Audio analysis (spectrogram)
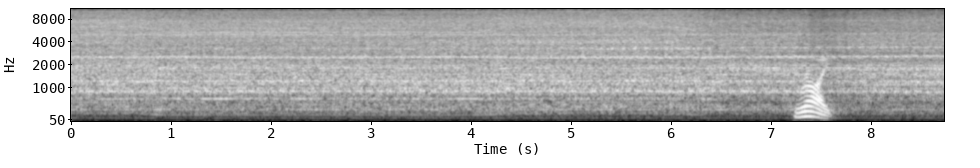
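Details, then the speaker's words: BL 2.4GHz RC helicopter 9004G, freshly charged battery, pinned to the ground during the speed button test: steady high whir and hiss at even pitch with one brief rising chirp. Normal running. "did make a difference that definitely made a difference then I could hear it but you probably couldn't hear it with the noise"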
